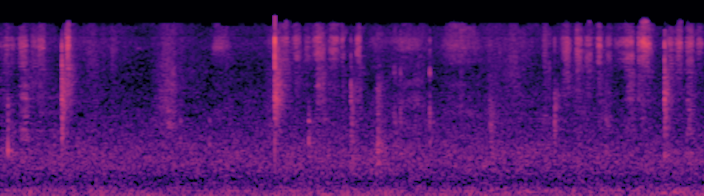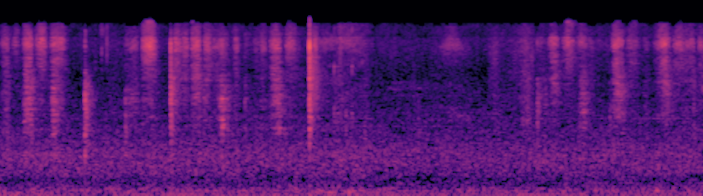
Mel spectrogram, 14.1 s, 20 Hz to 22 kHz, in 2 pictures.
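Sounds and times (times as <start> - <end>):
chalk writing on chalkboard: 0.0 - 0.8, 2.7 - 3.9, 5.4 - 10.4, 12.2 - 14.0.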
